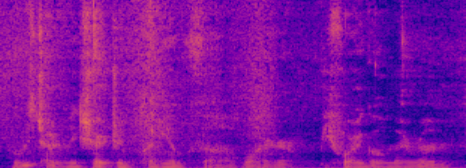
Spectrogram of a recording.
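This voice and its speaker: A man whispering at a moderate pace, with audible room echo. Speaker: vlogger, amateur runner. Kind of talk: vlog narration. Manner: casual, hesitant.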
